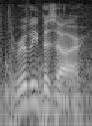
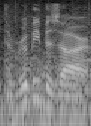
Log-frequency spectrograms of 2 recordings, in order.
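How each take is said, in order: Both takes have the same delivery.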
